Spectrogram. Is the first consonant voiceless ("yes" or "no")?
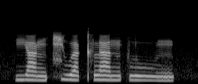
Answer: no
